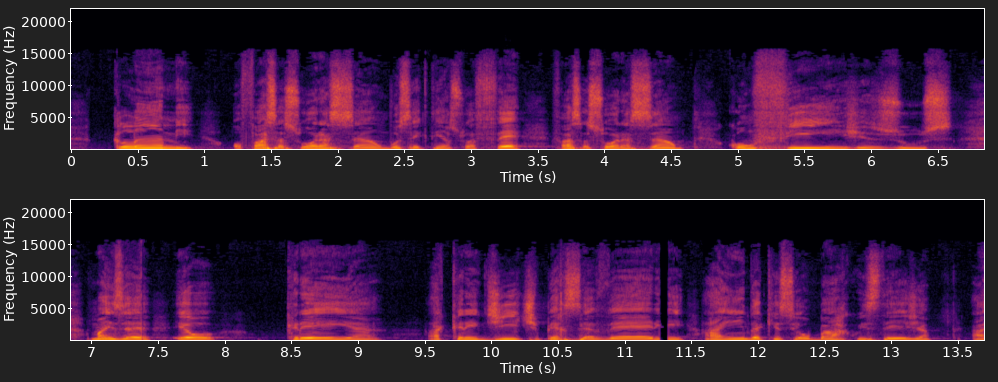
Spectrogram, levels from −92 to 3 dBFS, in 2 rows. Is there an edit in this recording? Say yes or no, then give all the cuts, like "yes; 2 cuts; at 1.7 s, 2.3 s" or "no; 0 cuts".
no; 0 cuts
